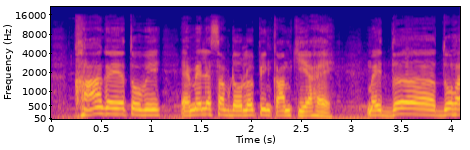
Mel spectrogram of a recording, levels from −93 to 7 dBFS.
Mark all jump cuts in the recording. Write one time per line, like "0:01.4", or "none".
none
